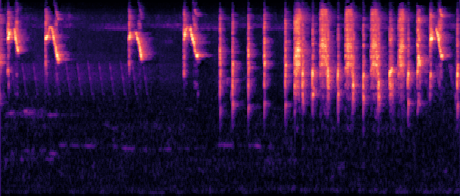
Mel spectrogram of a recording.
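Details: Long-tailed shrike (cendet) song for tutoring caged birds: several spaced, sharp whistled downslurred notes, then an accelerating burst of rasping, chattering notes over the last three seconds.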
